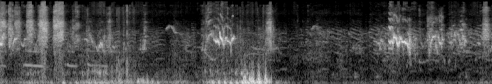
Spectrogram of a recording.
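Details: Feeding budgies chirp and twitter in short bursts, with a loud low rumbling noise in the middle and a quieter gap before the high chatter returns.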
